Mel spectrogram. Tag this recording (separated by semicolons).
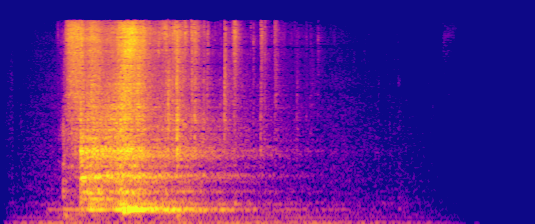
beer; disgusting; fart; human; stink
